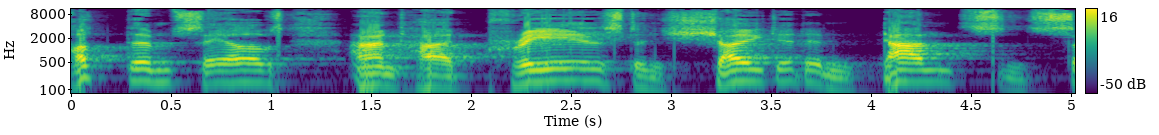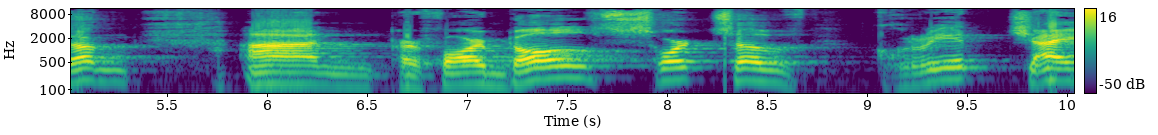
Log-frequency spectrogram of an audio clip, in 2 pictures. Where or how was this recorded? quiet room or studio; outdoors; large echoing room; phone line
large echoing room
